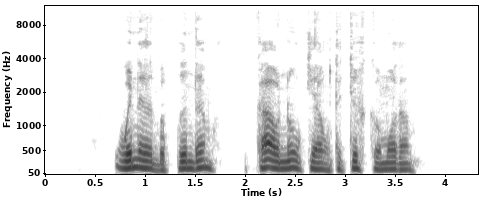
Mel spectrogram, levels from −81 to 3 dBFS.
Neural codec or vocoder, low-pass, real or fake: none; 10.8 kHz; real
